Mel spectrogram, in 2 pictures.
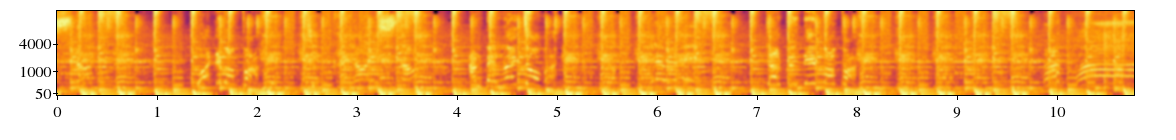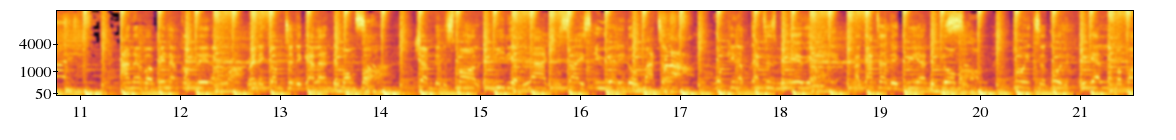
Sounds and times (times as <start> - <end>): Music: 0.0 - 21.5.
